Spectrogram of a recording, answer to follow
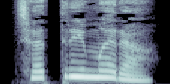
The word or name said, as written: ಛತ್ರಿಮರ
